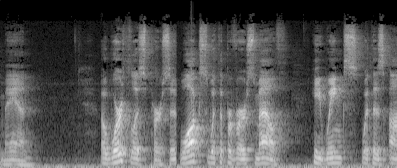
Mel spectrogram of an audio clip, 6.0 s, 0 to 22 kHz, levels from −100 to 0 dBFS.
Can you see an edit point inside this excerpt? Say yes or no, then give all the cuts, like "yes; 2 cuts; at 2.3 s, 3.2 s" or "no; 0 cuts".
yes; 1 cut; at 2.6 s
